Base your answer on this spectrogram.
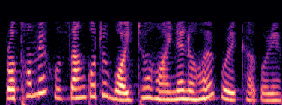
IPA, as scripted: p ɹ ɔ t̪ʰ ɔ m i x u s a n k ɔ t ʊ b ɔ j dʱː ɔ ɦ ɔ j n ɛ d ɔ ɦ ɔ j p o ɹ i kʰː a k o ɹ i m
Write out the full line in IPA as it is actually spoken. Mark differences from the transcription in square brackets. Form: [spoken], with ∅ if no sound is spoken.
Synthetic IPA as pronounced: p ɹ ɔ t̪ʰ ɔ m [ɛ] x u s a [ŋ] k ɔ t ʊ b ɔ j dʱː ɔ ɦ ɔ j n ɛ [n] ɔ ɦ ɔ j p o ɹ i kʰː a k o ɹ i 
